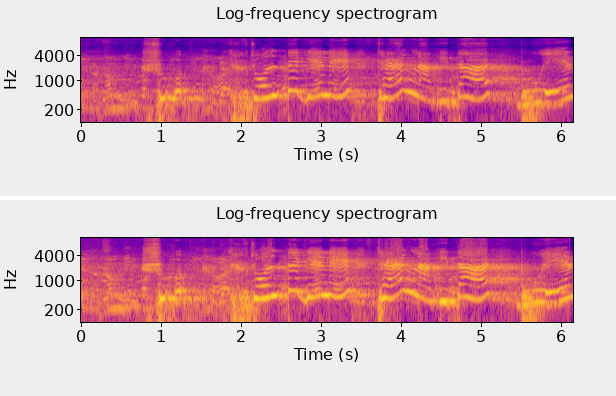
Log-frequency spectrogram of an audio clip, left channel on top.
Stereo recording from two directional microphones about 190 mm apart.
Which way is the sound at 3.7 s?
40° right (ahead or behind).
